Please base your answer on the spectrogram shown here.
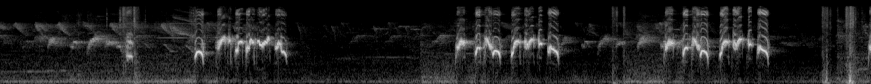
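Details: Caged Red-whiskered bulbul morning training song, long twisting double-voiced phrases: repeated bursts of bright whistled notes rising and falling quickly, with gaps of about a second and a low hum underneath.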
